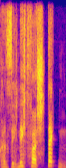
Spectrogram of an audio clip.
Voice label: curious; mohaa; dialogue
